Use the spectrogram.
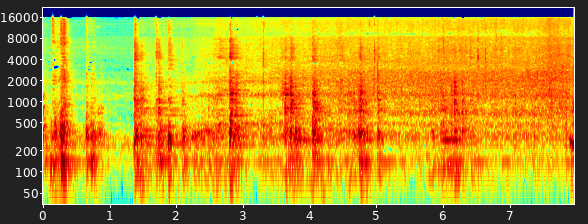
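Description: Mixed vegetables for a five-vegetable curry are stirred in a hot pan on a gas flame, with scraping spoon strokes and clinks over a rising, continuous sizzle, close and loud.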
